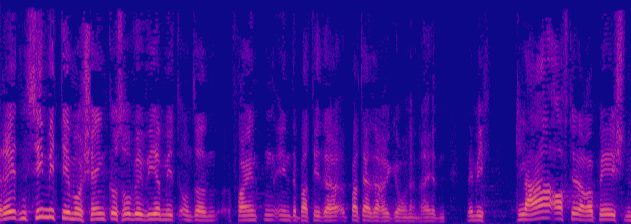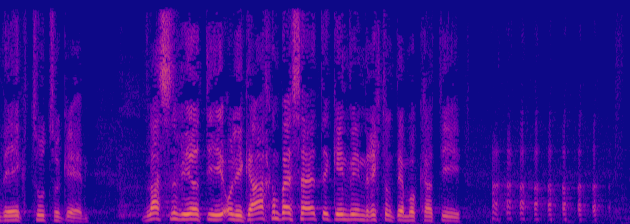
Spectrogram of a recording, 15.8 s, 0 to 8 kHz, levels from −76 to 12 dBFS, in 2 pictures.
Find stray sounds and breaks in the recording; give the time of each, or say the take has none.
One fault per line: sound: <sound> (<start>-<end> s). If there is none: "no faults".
sound: laugh (14.0-15.6 s)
